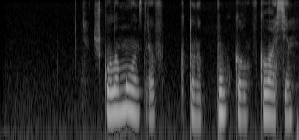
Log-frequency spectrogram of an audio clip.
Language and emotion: Russian, angry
